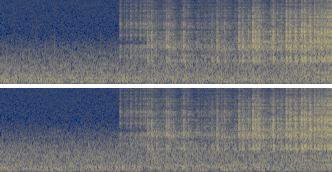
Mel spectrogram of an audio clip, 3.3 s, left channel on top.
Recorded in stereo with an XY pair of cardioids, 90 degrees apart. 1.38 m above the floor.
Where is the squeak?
5° left, 9 m.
